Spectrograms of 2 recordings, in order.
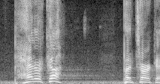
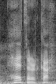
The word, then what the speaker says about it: Peterka: Actually, where he comes from, it's probably Peterka. Yeah, I was trying to just be as cultured as I possibly could. Sure. He's from Germany. Peterka.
